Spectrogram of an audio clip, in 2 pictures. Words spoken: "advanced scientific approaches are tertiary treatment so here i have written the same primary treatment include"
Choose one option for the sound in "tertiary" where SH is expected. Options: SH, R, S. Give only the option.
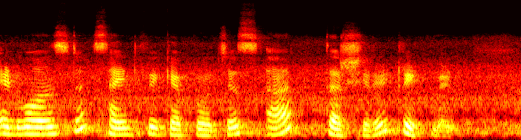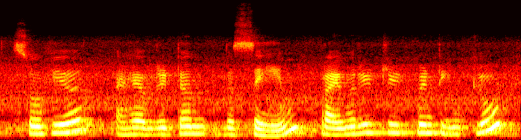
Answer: SH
